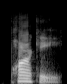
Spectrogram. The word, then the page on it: parky: American English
